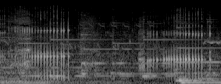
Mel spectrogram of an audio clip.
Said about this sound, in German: Aber hey, jetzt lass mich doch auch mal was sagen. Oh, so ein Quark. Hör doch mal auf zu quaken.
